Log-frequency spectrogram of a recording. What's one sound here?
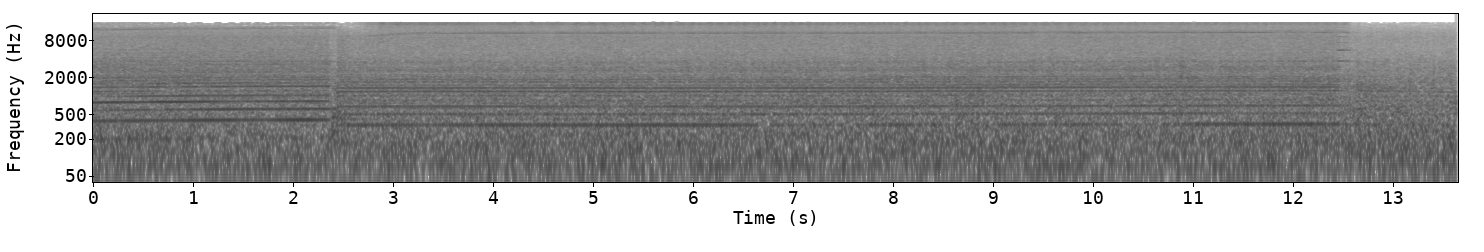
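A racing car engine roars at high revs, shifting up a gear early on.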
